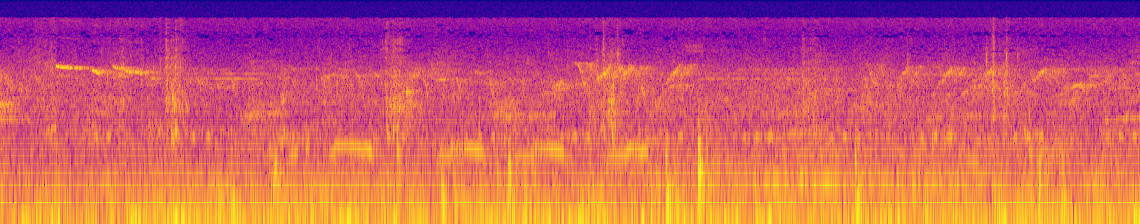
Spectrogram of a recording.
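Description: Faint outdoor ambience with distant birds calling: a couple of short high chirps, then a series of short, evenly repeated low notes, over a steady low hiss.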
